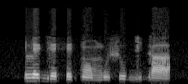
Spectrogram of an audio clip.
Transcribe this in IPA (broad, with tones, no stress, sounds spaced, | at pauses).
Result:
l e˦ ɡ e˧ h e˧ k͡p ɔ̃˨ m u˨˦ ʃ u˦˨ ɡ i˧ ɡ a˨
